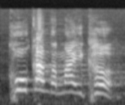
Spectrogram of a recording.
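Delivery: sudden loud exclamation; dramatic outburst. Real, not acted. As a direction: burst out at the moment it withers. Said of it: "preacher exclaims dramatically".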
